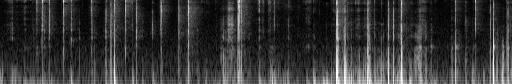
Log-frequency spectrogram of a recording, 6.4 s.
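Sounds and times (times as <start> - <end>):
Dalgona candy tapped and cracked: 0.2 - 3.6, 4.2 - 6.3.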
